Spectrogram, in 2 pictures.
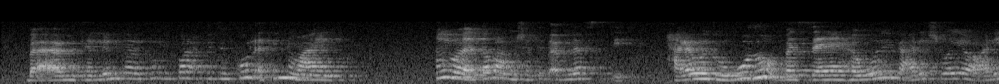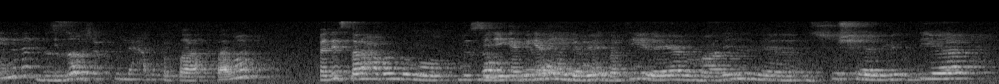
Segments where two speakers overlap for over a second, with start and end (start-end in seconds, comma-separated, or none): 14.8-16.2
